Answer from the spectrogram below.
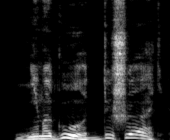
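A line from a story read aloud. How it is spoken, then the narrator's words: Groaning. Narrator (Russian): простонал я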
